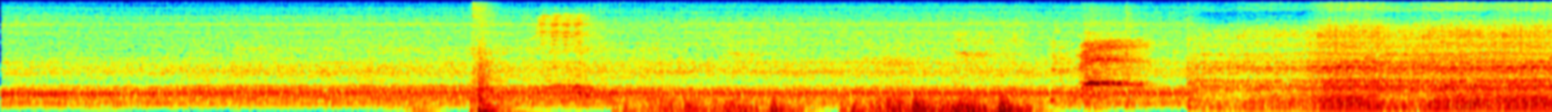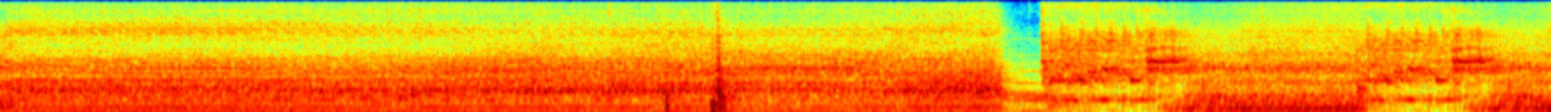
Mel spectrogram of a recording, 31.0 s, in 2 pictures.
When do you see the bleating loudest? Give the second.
11 s.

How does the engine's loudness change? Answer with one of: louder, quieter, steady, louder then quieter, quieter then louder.
louder.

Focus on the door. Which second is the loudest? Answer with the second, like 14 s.
23 s.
